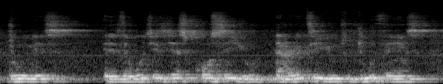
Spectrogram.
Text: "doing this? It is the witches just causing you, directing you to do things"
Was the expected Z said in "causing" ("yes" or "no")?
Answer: no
